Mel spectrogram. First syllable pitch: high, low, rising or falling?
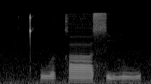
low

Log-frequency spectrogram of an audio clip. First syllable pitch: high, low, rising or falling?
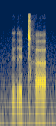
high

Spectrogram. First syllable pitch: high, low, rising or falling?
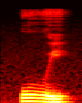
low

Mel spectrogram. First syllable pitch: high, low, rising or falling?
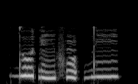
high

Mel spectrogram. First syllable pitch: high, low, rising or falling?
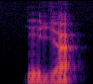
rising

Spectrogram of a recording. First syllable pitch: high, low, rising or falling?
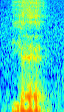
low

